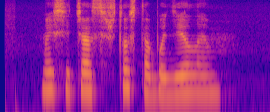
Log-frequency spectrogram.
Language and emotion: Russian, neutral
